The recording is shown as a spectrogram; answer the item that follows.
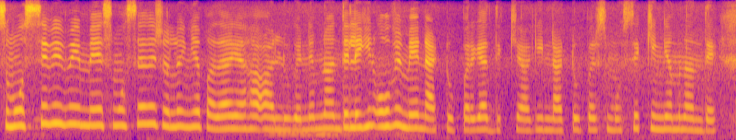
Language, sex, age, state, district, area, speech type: Dogri, female, 18-30, Jammu and Kashmir, Reasi, rural, spontaneous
